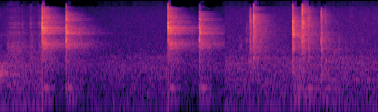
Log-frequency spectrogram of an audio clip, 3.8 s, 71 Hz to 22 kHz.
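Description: Sharp metallic clicks from a torque wrench, mostly in close pairs, come as bolts are tightened on an abandoned 1956 Chevy engine, each crisp and moderately close against a quiet background.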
